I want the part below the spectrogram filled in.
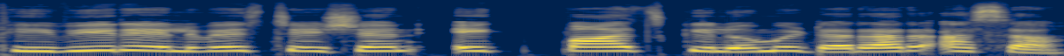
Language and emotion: Goan Konkani, neutral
